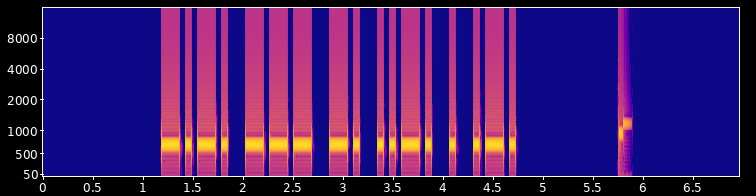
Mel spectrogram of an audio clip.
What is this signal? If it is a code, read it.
Morse code, heard as a keyed tone, about 20 wpm, 700 Hz. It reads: CONFER
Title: Build A Word - 3 Letters At A Time - 6-Letter Words - 20wpm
